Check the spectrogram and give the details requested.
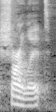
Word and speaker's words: Charlotte: I grew up in Charlotte, Michigan, and that is spelled like Charlotte, but pronounced Charlotte for whatever reason.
